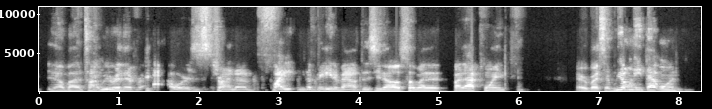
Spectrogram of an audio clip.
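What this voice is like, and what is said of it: New York accent. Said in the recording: “I totally heard the New York come out in your voice ... he's got that accent going right now ... that's very New York”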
